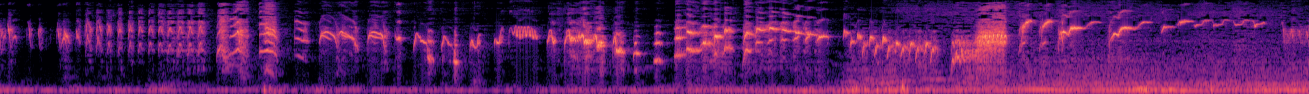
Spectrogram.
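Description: A White-headed starling sings a long, varied run of chattering, trilled and whistled phrases, ending in a string of bright rising slurs, over a faint low hum.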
